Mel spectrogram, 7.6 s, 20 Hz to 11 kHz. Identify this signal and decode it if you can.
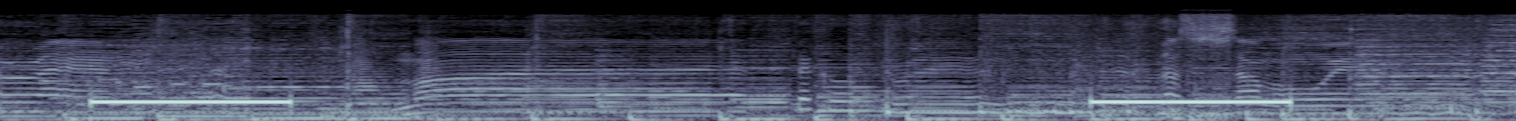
Ringback tone (Europe, 425 Hz), with speech.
